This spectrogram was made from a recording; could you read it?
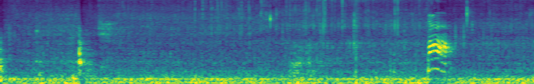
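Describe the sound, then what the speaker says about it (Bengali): Mughlai paratha fry in a shallow layer of oil, a steady crackling sizzle running throughout, with a few brief scraping or clinking touches near the pan. "অল্প তেলে মুগলাই বাছবো"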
